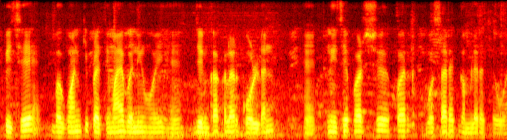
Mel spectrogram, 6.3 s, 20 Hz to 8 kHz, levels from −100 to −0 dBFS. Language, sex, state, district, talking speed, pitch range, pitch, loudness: Hindi, male, Bihar, Saran, 200 wpm, 95-110 Hz, 105 Hz, -21 LUFS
